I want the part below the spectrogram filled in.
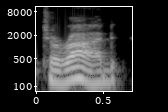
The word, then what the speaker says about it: Tyrod: I guess it's Tyrod. Let's get it right, because I know that he does not correct people. But he said his mom gave him that name and she always pronounced it Tyrod, although she never called him by that name because she called him by his middle name, which is Diallo.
